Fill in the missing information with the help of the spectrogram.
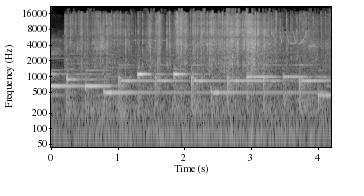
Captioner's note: calming piano music; plastic rustling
